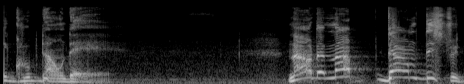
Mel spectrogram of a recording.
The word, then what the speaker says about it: Nabdam: Now, the Nap Dam district, Napam is spelled N A B D A M is one of the 15 districts in the upper east region of Ghana.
